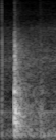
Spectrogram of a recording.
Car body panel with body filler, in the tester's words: Ito parang pinto yung kinakatok natin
